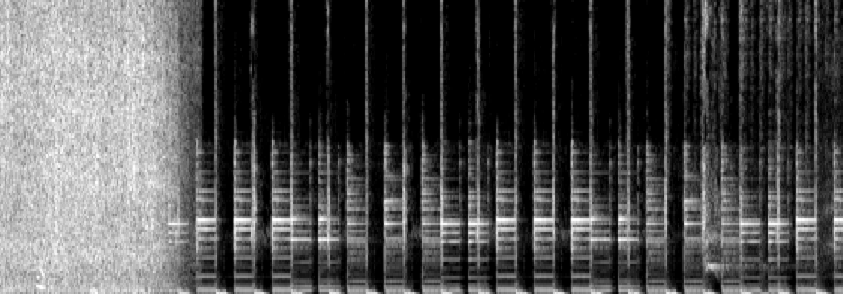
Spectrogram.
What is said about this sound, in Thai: ไดเป่าผม Panasonic โดดเด่นด้วยเทคโนโลยีนาโนอีเอกลักษณ์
